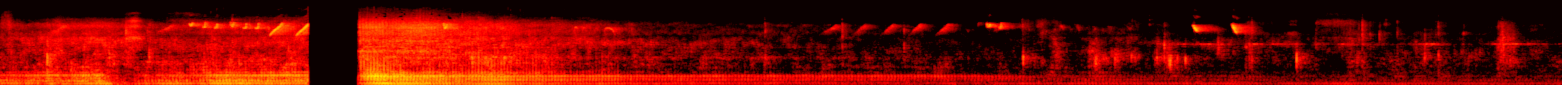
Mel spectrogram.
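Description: Birds chirping in quick runs of short falling notes, over a noisy background that cuts out for a moment about three seconds in. Later come scattered soft clicks and a thin, steady high tone.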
